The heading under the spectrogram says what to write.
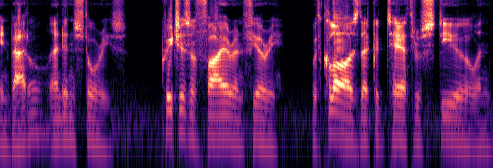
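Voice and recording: Someone reads aloud in a natural voice, the pitch rising and falling in an ordinary way.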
